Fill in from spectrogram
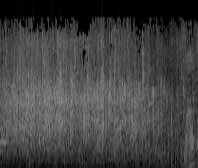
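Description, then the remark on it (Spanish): An audience claps steadily for several seconds, a dense, even wash of many hands that stays loud throughout, with a voice briefly cutting in near the end. “Un aplauso, por favor.”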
